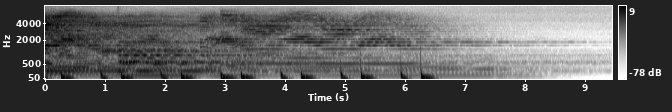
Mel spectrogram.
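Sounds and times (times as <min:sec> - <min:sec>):
guitar-like sound: 0:00.0 - 0:07.0.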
